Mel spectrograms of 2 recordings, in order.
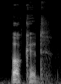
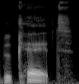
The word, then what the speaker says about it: Bucket: You remember something bucket, and the lady would always say it's pronounced bouquet.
